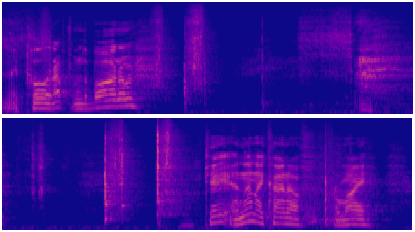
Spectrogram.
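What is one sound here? A metal scraper scrapes filler along a ceiling.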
